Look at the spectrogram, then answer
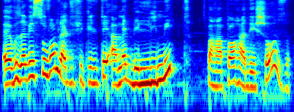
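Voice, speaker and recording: A woman's voice: on the low side, normal speed. A woman hosting a community TV interview, giving encouraging astrology readings to her guests. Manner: warm, encouraging, animated. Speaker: host.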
